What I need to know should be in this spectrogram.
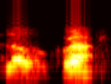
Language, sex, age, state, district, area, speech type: Assamese, male, 18-30, Assam, Udalguri, rural, conversation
